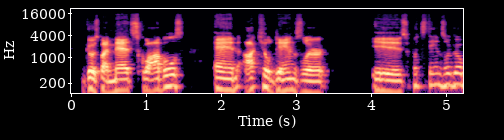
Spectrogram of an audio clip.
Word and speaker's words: Aquil: by mad squabbles and Akil dansler is what stanzo go by forget something not I'll kill Dantzler but his name is spelled aquil it looks like a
